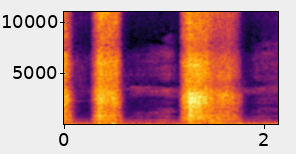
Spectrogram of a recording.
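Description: A person blowing three puffs of breath into the pits of a morel's cap to clear them out, the last puff the longest, about a second in.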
